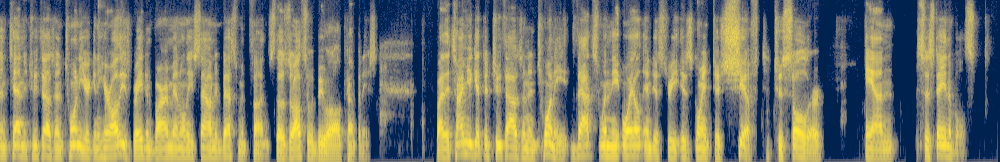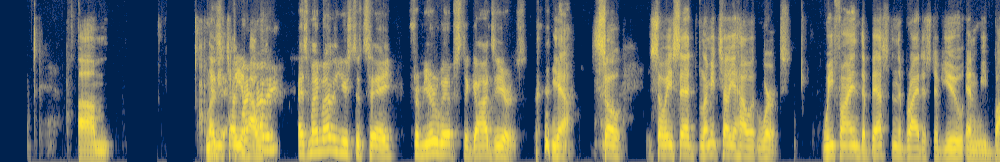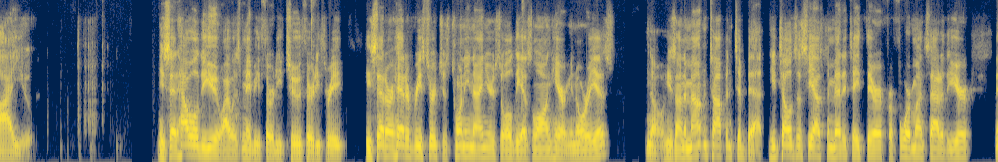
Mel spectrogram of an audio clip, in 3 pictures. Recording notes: GREEP ZOOM #79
